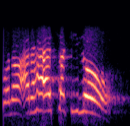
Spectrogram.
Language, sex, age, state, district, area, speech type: Maithili, female, 45-60, Bihar, Darbhanga, rural, conversation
